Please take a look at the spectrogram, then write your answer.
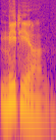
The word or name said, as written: METION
